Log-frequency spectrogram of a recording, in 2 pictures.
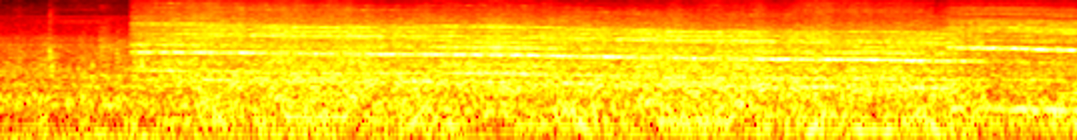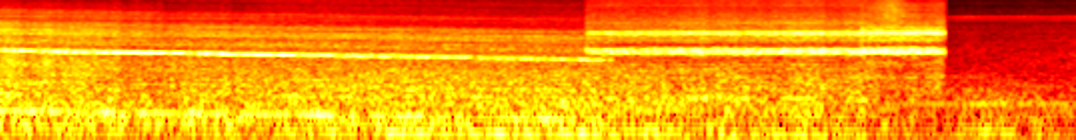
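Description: An electric train motor whines and slowly drops in pitch as the train slows.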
